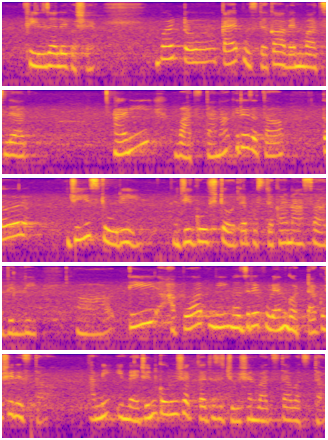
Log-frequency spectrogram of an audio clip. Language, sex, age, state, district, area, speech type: Goan Konkani, female, 18-30, Goa, Bardez, urban, spontaneous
